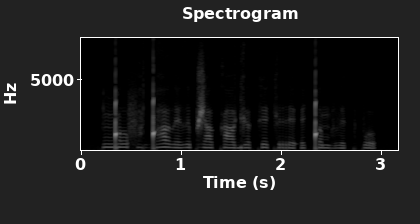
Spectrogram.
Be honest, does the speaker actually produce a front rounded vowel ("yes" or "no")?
no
